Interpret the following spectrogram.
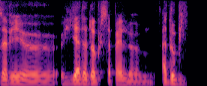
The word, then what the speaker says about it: Adobe: l'IA d'Adobe qui s'appelle, Adobe. Peut-être que vous le prononcez à l'américaine, Adobe, qui s'appelle Firefly.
